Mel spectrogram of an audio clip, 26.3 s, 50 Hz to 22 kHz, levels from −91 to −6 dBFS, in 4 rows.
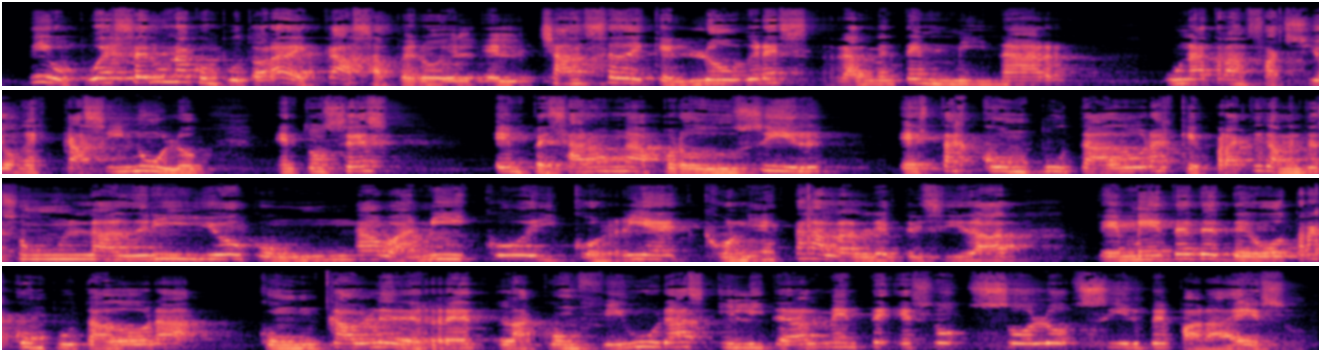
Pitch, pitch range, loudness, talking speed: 185 Hz, 170-210 Hz, -27 LUFS, 135 wpm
